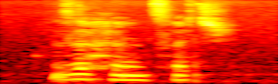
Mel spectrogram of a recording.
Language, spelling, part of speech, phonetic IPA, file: Polish, zachęcać, verb, [zaˈxɛ̃nt͡sat͡ɕ], LL-Q809 (pol)-zachęcać.wav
